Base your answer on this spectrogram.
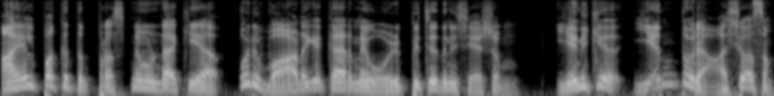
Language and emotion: Malayalam, happy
